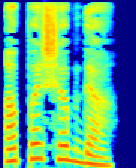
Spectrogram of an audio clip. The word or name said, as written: ಅಪಶಬ್ದ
